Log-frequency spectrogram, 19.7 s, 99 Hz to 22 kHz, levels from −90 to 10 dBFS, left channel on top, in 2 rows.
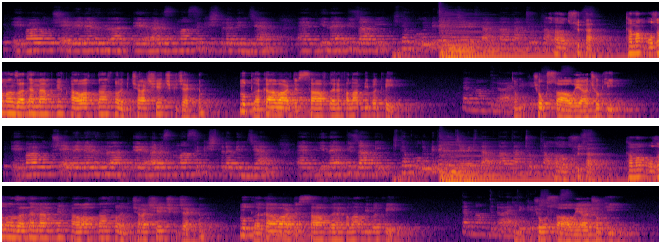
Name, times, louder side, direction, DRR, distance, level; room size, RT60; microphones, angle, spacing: voice 1, 0.1-5.7 6.0-8.9 13.8-14.2 16.7-18.2, right 1 dB, 55° right, -3 dB, 1.7 m, -35 dB
Strum, 6.5-11.8, left 1 dB, 25° left, 0.9 m, -37 dB
voice 2, 8.3-8.9 9.4-12.9 13.4-15.7 17.5-19.0, left 4 dB, 65° left, 8 dB, 0.4 m, -24 dB
6.1 x 5.8 x 3.0 m, 1.2 s
head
